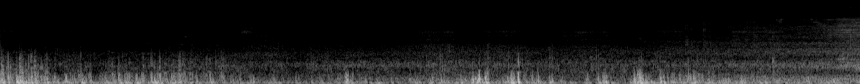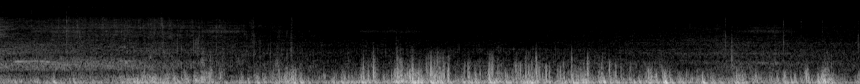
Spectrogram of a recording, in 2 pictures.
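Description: Wind buffeting the microphone in irregular gusts, under a Ford Transit van's engine as it drives slowly toward and past, louder over the last few seconds.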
